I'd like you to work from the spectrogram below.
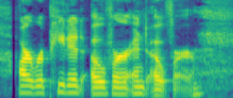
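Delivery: ordinary delivery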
